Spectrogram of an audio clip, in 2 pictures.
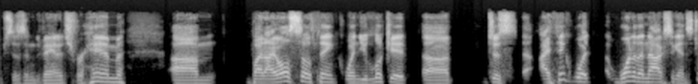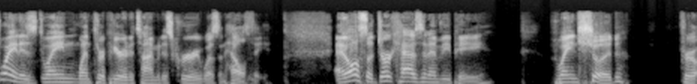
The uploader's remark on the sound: Live From All-Star Weekend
